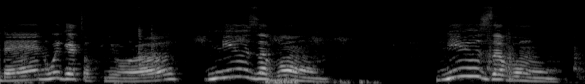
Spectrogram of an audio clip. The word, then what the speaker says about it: nous avons: This S, I pronounce it as Z because we have a vowel here and we have a vowel here. So the S is in between the vowels and that changes the sound to Z.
